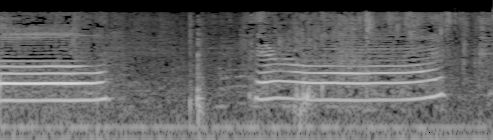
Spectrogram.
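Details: Shih Tzu, a pet toy dog, gives two long, steady howls, the first about a second long and the second nearly two seconds long, holding an even pitch with rich overtones, in a small quiet room.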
